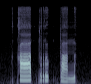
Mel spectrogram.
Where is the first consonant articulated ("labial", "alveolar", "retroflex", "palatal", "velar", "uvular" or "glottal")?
velar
